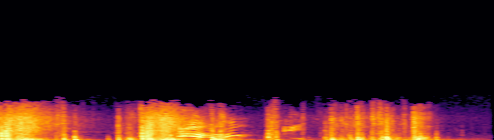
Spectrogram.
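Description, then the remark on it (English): Several sharp gunshots crack in quick, irregular succession in a dark room, loud, with a man's voice shouting between the blasts. “Across the room, sitting on the floor, was Carson staring stupidly down at the red bullet hole in his side”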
